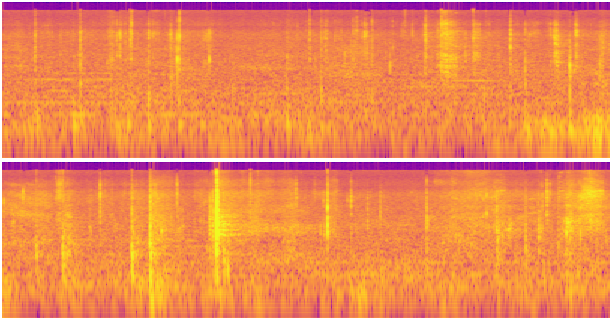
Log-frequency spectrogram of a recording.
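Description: Dogs' claws clicking and pattering on a tile floor as puppies scramble around an adult dog, with a sharp click about five and a half seconds in.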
